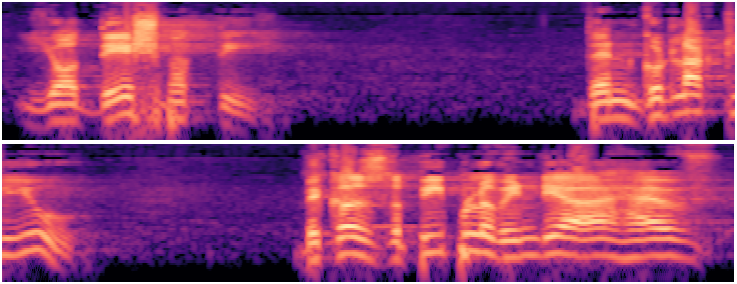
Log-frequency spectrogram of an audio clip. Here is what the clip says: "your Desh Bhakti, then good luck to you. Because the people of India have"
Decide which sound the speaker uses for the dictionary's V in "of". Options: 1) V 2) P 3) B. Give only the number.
1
